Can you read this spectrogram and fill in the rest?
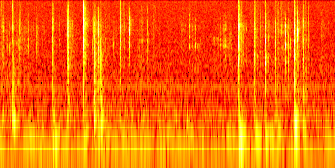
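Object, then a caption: Soap bar cut with a knife blade. A hand-held solid bar of lavender soap is carved with a utility knife blade, making a quick series of crisp, bright clicks and scraping snaps that stop short with almost no ring. A faint steady low hum runs underneath.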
